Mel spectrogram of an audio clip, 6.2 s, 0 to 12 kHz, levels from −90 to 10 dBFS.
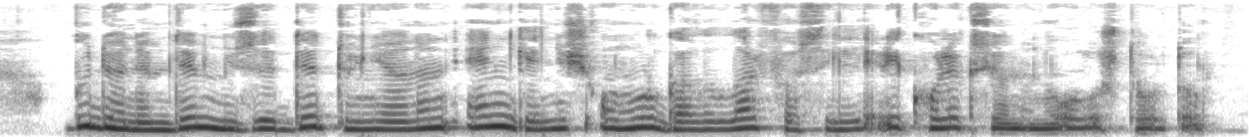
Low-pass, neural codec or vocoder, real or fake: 10.8 kHz; vocoder, 24 kHz, 100 mel bands, Vocos; fake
